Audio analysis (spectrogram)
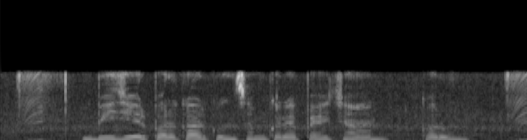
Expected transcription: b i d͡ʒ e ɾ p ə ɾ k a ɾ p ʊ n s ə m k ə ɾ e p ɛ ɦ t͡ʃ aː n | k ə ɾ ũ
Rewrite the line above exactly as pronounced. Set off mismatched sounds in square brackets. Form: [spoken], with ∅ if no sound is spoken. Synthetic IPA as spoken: b i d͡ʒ e ɾ p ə ɾ k a ɾ [k] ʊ n s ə m k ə ɾ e p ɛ ɦ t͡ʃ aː n | k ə ɾ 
